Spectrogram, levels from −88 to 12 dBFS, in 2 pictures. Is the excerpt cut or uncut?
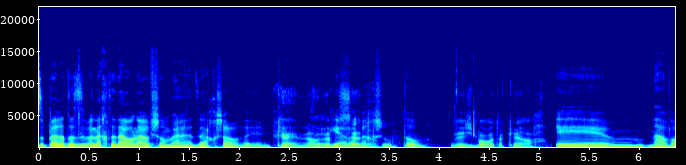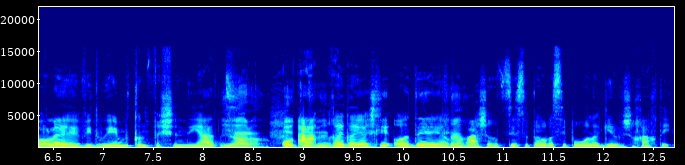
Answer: cut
